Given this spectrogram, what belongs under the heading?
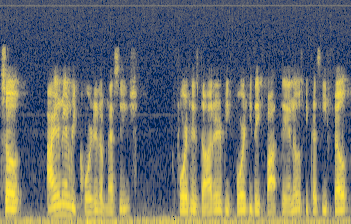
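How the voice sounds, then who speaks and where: Through a muffled recording, a young man recaps a movie scene by scene in relaxed chat. His mid-range voice keeps a measured pace, and his storytelling is animated, packed with fillers and "you know what I mean" check-ins.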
